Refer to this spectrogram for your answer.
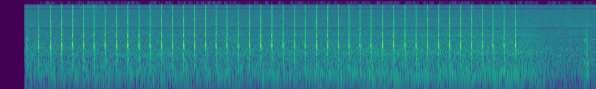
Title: CALHOUN TICKING NOISE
